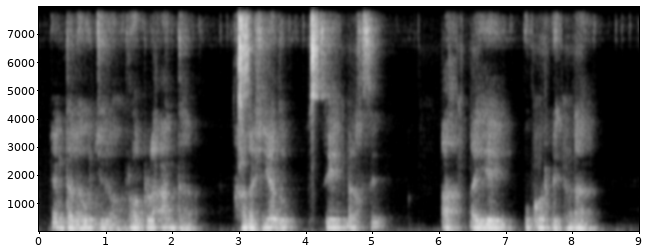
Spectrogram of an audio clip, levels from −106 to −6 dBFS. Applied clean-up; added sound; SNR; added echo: neural mask model DeepFilterNet 3.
